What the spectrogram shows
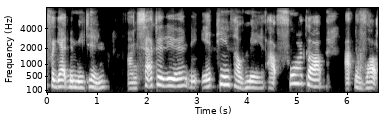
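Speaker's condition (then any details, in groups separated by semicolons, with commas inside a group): Ataxia; slowly progressive degenerative ataxia, mother affected, ENT Dr. Clark noted imbalance, referred to Dr. Ben Stabler; hand tremor causing dropped plates, walking sometimes unaffected; first sign slurred speech episode lasting 8-10 minutes, unnoticed by self, mistaken for drinking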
